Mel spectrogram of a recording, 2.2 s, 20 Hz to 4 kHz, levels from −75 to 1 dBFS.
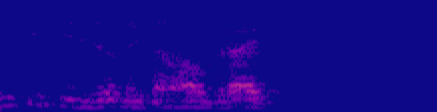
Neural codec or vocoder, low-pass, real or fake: vocoder, 44.1 kHz, 80 mel bands, Vocos; 3.6 kHz; fake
